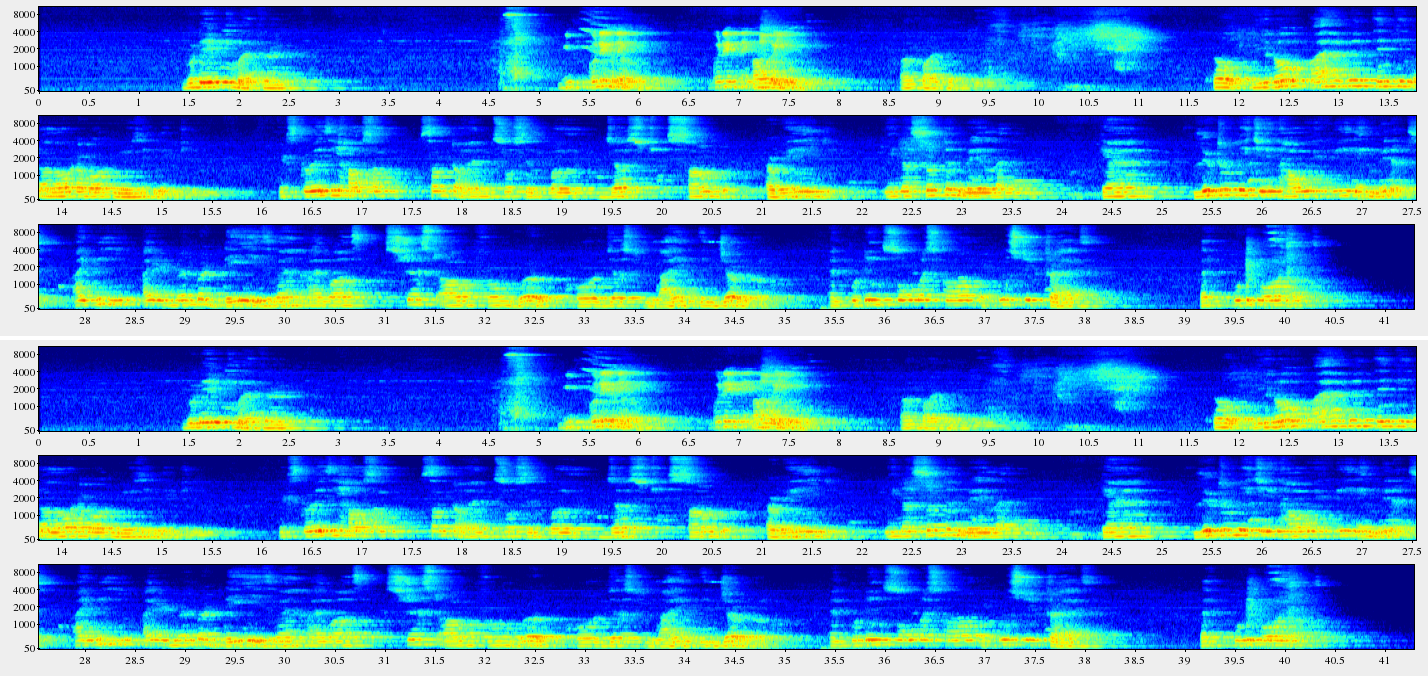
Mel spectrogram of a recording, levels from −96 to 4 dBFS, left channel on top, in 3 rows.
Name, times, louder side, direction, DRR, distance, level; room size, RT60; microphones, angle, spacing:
voice 1, 1.4-2.5 4.6-4.9 5.7-6.0 7.1-7.6 8.6-9.6 11.7-15.5 16.2-20.7 21.0-21.7 22.2-23.8 24.4-24.9 25.3-27.6 27.9-30.7 31.0-34.9 35.4-37.9 39.2-40.3, left 2 dB, 60° left, 1 dB, 0.6 m, -27 dB
voice 2, 5.2-6.0 6.7-7.6 10.1-11.1 24.1-24.2, equal, 80° left, -1 dB, 1.7 m, -31 dB
5.2 x 4.8 x 5.3 m, 1.1 s
head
